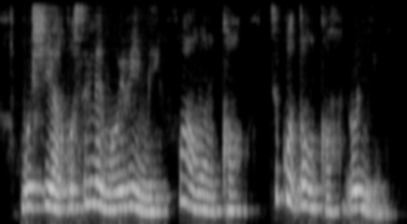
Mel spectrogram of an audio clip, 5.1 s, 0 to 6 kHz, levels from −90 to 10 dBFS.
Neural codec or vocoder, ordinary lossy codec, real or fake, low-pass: codec, 16 kHz, 4.8 kbps, FACodec; Opus, 64 kbps; fake; 5.4 kHz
